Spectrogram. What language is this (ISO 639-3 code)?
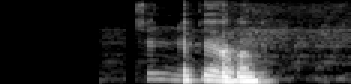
isl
